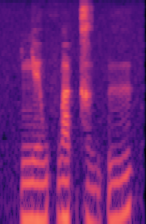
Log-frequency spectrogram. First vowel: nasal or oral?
oral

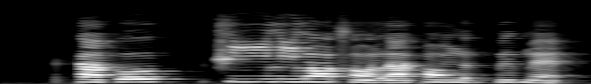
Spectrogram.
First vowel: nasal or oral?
nasal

